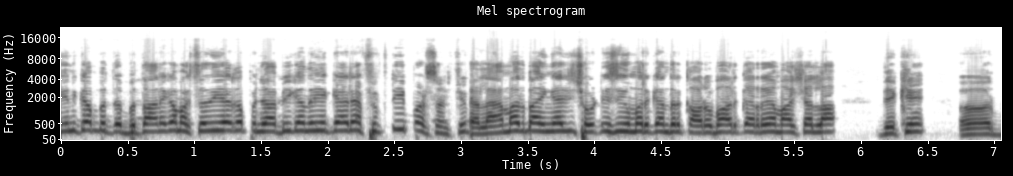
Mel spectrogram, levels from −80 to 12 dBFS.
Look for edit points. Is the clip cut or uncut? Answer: cut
